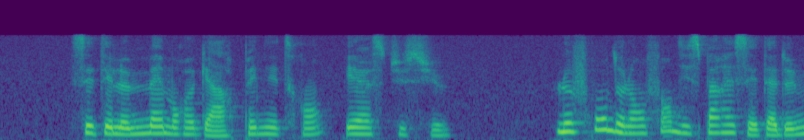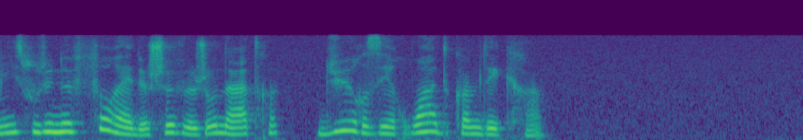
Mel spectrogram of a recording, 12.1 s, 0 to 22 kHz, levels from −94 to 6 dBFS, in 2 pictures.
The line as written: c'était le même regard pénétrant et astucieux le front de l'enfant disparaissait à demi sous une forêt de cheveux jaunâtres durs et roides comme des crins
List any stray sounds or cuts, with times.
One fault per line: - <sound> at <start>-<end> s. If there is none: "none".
none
